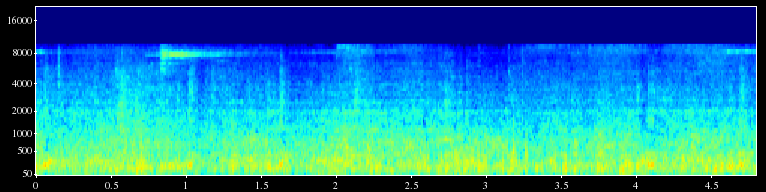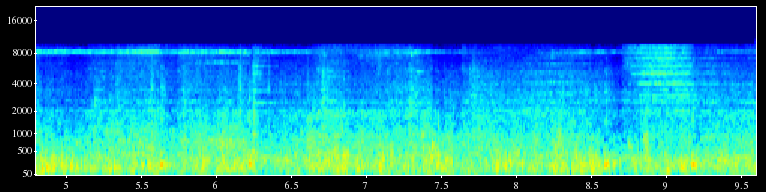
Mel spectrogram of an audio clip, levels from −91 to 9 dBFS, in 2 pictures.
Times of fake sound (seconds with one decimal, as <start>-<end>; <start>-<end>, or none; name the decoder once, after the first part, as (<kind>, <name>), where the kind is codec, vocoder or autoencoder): none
